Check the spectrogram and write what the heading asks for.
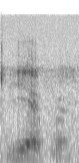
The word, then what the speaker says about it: Gävle: Looks like G-E-V-L-E. But you pronounced it Gävle.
